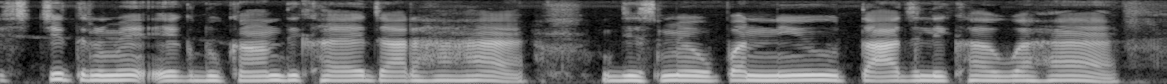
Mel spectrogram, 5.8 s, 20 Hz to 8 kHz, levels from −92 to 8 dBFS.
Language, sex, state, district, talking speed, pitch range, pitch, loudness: Hindi, male, Jharkhand, Palamu, 155 wpm, 155-165 Hz, 160 Hz, -16 LUFS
